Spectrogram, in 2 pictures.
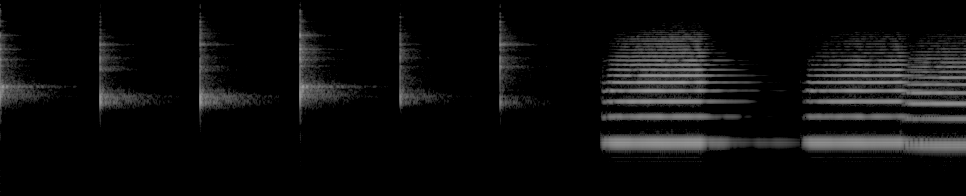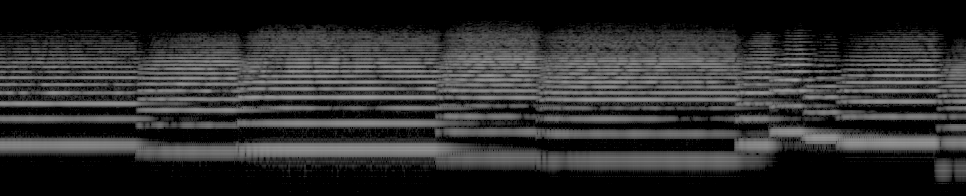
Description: duos adagio, trumpet duet

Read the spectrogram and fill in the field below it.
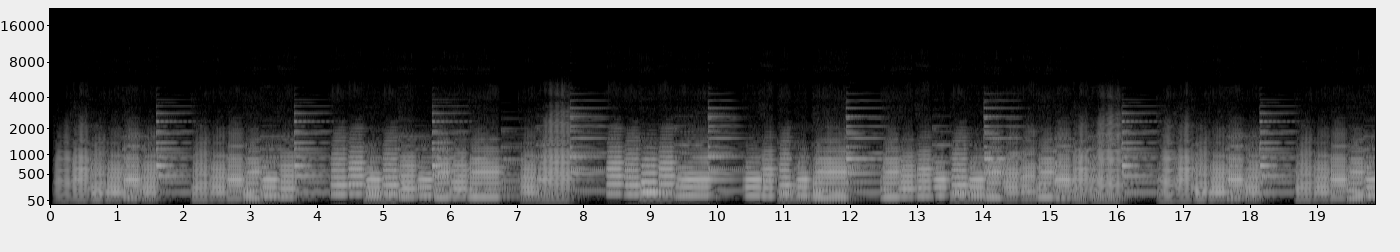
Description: tuba

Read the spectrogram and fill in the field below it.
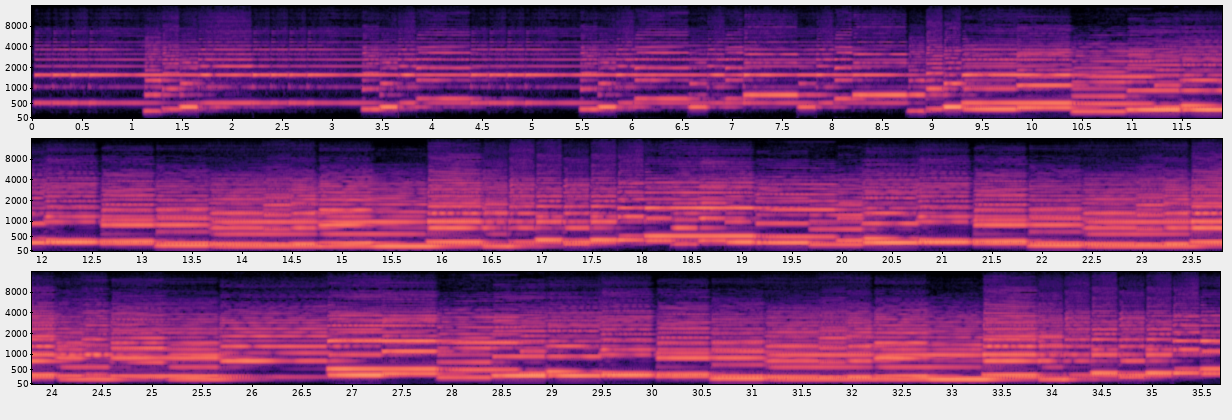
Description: clarinet duet, wedding march; mendelssohn

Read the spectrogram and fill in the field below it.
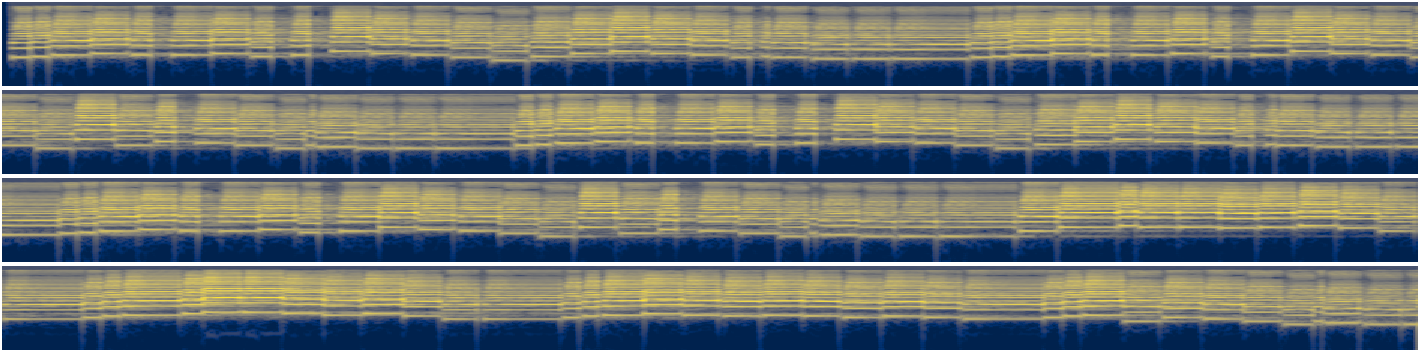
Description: keepsake, accordion

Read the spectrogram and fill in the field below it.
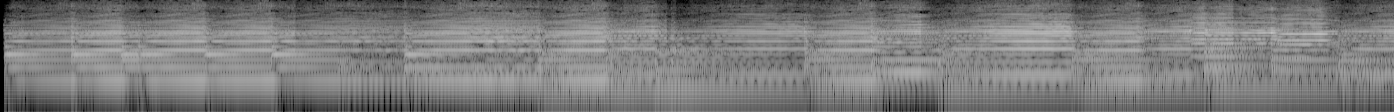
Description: wedding march, viola; wagner

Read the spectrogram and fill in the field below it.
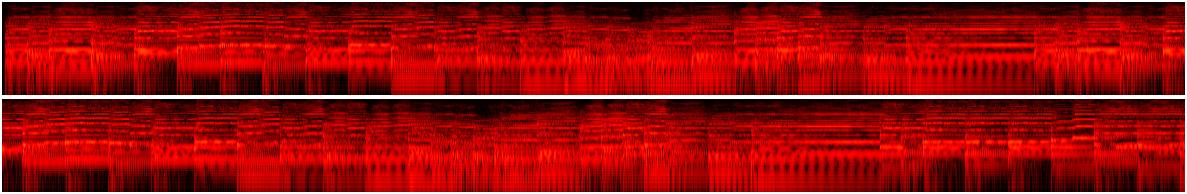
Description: wir gehn nun wo violin

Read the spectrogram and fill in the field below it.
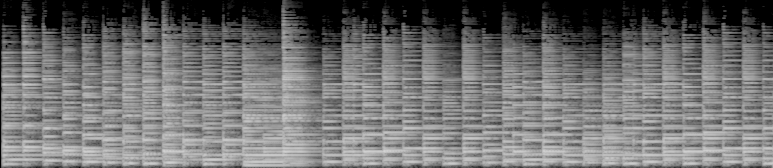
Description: PNO

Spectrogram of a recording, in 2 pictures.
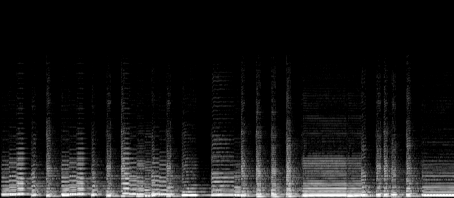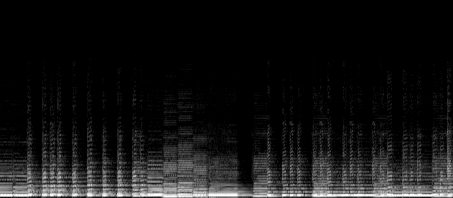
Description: alto saxophone duet

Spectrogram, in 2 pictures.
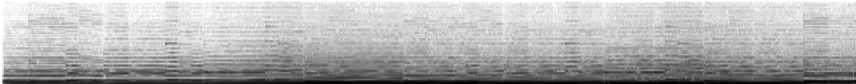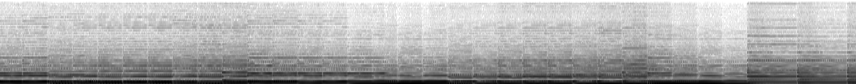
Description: clarinet choir

